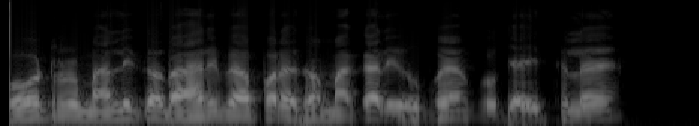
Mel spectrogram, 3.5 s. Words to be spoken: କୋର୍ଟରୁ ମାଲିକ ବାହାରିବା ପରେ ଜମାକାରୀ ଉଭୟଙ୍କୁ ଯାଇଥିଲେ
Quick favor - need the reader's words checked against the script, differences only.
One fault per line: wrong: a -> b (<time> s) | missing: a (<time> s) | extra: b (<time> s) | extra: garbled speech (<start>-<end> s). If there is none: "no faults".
no faults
